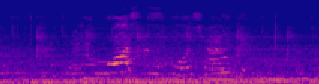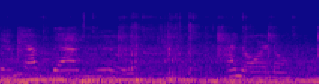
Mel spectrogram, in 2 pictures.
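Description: Young children's voices and cries in a backyard pool, the loudest a sharp high squeal about a second in, with light water splashing and a steady low hum underneath.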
